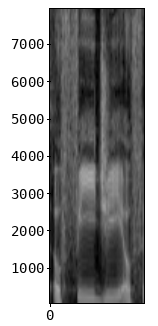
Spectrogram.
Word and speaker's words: Ofege: The band is called, I think they're pronounced Ofege, O-F-E-G-E is the way you spell it.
